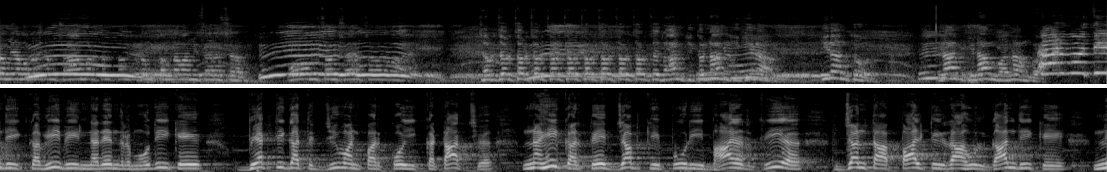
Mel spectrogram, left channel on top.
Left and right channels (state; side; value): different; both; correlation 0.00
